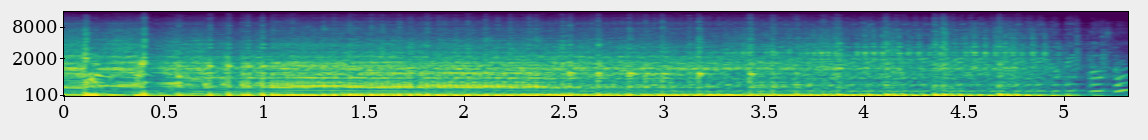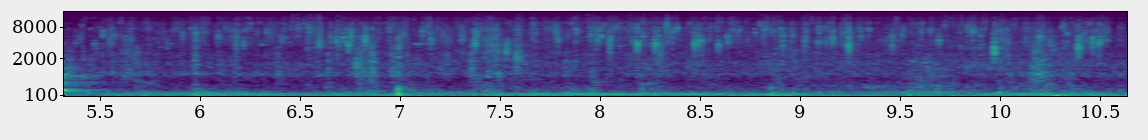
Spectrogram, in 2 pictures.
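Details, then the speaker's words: Older Nissan (Tohatsu-made) 18 hp two-stroke outboard, first start after carb and fuel filter cleaning, with choke and primer bulb: loud rough running about five seconds then abrupt stall; won't stay running, cause not confirmed. "PRP the primer bulb a little bit doesn't want to stay running"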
